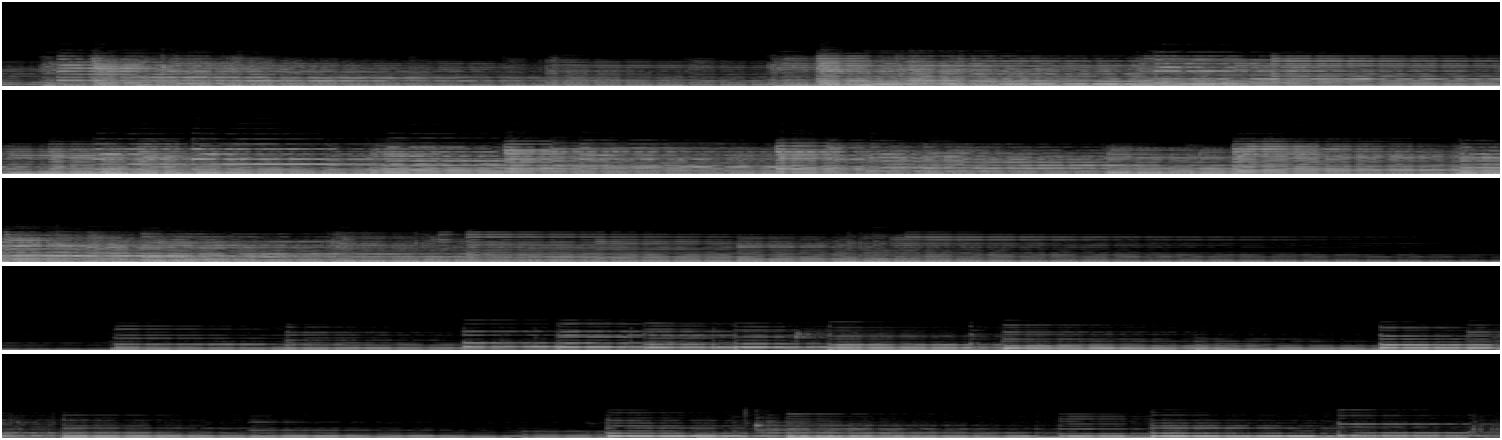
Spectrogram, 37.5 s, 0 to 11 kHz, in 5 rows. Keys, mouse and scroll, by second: 0.4-13.4 typing, 4.9 Return, 14.6 Return, 17.9-20.2 typing, 21.1-21.4 scroll down 1, 21.8-22.6 scroll up 1, 22.3-24.0 typing, 25.0 /, 25.4 space, 25.9 `, 27.2 Return, 27.3-37.4 typing.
